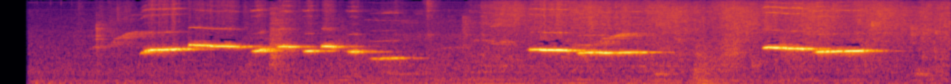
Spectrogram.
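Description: A person whistling a tune in three short phrases, each a run of clear notes that step downward in pitch, with pauses between the phrases.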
